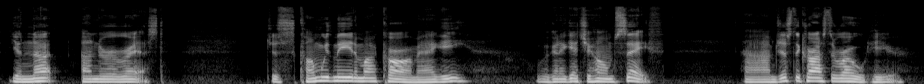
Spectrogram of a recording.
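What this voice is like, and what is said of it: Speaking very slowly and calmly. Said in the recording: “Why are you talking so slowly?”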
